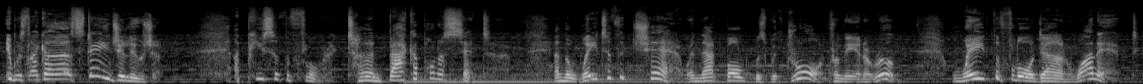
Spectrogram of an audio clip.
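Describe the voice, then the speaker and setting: An assured Georgian gentleman detective played by a man, high in pitch and very animated. He speaks with precise, dramatic authority, as in a period audio drama over soft music. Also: unhurried, full character voice. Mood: intrigued, dramatic.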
